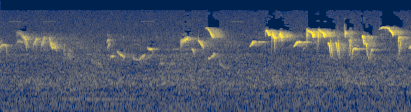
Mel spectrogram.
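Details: Rock bunting singing along the Apolloweg at Valwig in Germany's Moselle valley; thin, high twittering notes in short scattered bursts, growing denser in the final second and a half, over a steady low outdoor rumble.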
